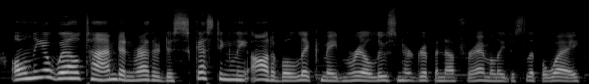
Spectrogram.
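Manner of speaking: ordinary delivery, nothing marked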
